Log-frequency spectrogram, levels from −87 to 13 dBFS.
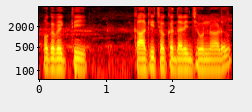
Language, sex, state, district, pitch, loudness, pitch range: Telugu, male, Telangana, Mahabubabad, 110 Hz, -19 LUFS, 110-115 Hz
